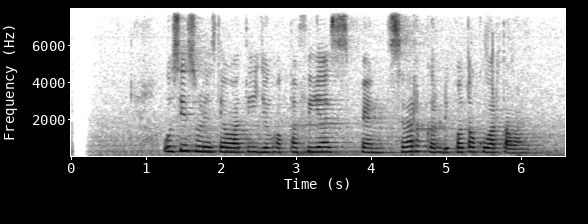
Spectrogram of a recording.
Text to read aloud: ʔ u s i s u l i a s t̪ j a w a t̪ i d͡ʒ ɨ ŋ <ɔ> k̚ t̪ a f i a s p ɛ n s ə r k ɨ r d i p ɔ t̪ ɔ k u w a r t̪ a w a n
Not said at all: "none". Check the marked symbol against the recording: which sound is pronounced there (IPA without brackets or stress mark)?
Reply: ɔ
